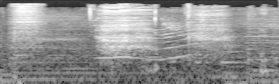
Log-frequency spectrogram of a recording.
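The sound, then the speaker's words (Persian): A woman, the character Füsun in a radio drama, bursts into tears with sharp gasping intakes of breath and strained, wavering sobs over about three seconds. No words are spoken. “اینک بشنوید ادامه این نمایش رو چی شد فوسون؟ چرا یه زدی زیر گریه؟”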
